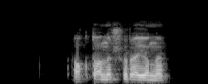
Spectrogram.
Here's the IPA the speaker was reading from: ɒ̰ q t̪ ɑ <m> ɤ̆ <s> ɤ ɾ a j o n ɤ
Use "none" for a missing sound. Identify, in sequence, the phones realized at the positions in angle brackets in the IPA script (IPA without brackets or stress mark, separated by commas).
n, ʃ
